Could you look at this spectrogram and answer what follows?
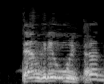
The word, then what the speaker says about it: Тенгри: Это будет кемп в Казахстане перед Алматинским ультрамарафоном, Теренги, как Тенгри это произносится? Тенгри Ультра он называется. – Тенгри Ультра, да.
